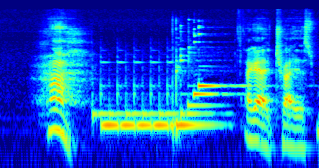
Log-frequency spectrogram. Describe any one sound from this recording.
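Electronic game chimes ring out in a quick rising run.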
